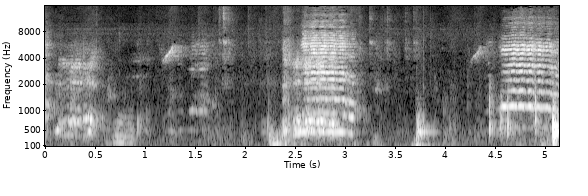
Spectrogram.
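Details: Farm goats offered coconut pulp call out with strong, tremulous bleats, two long loud cries separated by quieter grunts and rustling, plus brief speech.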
